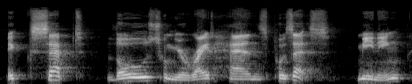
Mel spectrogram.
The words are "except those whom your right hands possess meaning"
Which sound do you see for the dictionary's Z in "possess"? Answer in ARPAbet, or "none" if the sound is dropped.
Z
